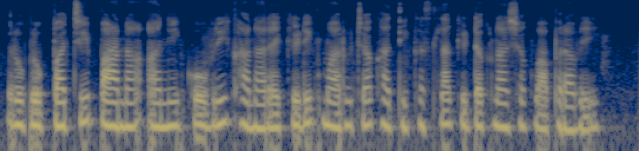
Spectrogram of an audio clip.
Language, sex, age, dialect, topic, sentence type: Marathi, female, 18-24, Southern Konkan, agriculture, question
